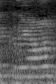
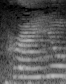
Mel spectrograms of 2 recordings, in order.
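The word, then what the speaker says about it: crayon: ऐसे ही हमने एक और वर्ड दिया इंग्लिश में हम इसे क्रेयॉन पढ़ेंगे, बट फ्रेंच में हम इसे क्राइयो पढ़ेंगे।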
